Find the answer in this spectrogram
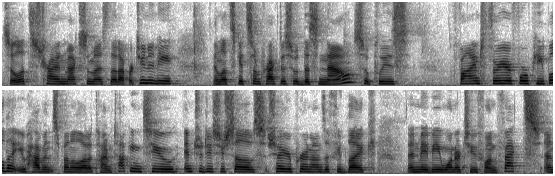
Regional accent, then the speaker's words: United States; now in Canada; I'm an aspirational Canadian. I'm originally American.

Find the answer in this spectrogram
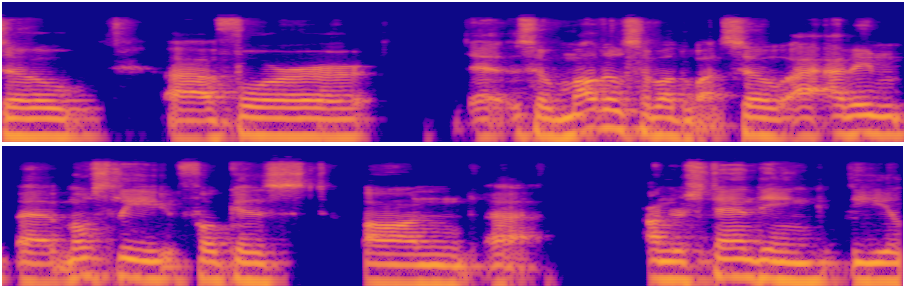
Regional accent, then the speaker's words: Argentina; It's pronounced … because I'm from Argentina too.

